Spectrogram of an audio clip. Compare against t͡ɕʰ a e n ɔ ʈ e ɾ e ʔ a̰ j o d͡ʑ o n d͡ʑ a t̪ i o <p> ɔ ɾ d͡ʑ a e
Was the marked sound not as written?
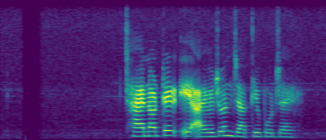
no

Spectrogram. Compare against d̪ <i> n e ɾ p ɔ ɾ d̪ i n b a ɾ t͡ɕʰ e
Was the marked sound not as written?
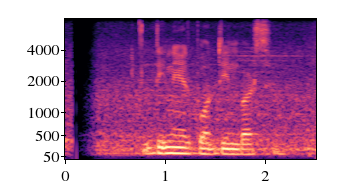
no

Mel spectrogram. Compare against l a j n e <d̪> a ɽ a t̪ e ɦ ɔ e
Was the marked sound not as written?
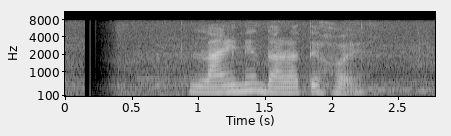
no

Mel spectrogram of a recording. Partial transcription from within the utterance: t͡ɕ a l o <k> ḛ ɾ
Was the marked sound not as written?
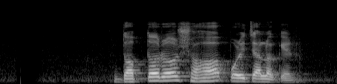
no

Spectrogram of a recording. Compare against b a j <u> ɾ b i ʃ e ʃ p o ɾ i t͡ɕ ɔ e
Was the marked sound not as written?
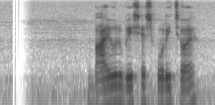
no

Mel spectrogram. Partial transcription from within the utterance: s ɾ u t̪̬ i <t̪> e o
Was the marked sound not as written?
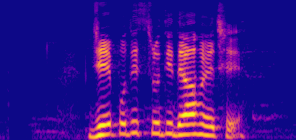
yes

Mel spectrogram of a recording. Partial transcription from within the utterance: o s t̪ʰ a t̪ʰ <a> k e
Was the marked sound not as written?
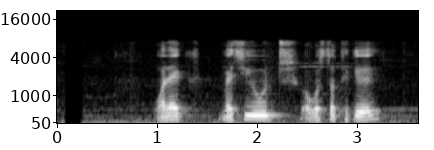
yes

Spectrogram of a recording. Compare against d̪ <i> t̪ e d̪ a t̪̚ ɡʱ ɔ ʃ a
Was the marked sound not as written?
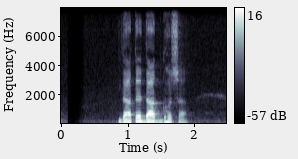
yes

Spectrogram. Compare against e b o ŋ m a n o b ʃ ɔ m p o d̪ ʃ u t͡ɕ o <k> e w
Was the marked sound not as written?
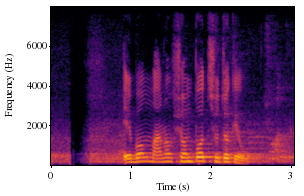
no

